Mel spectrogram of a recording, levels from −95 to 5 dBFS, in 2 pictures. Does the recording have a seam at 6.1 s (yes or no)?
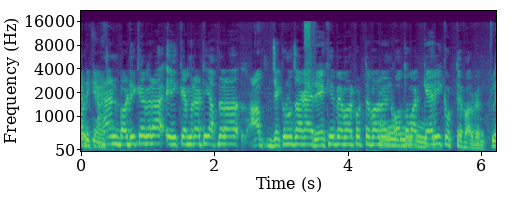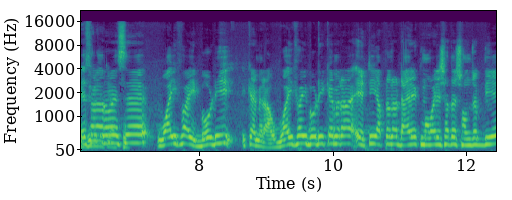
yes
